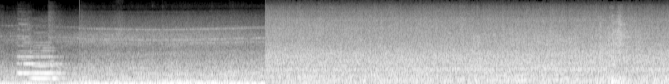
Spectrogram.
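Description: Electric locomotive passing close by on the next track with a heavy low hum, sounding a short horn blast about half a second in. After about five seconds the sound changes abruptly to a steady hiss of heavy rain on the platform.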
